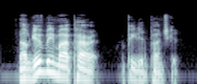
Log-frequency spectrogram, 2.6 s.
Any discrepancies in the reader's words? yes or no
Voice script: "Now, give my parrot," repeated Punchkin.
yes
